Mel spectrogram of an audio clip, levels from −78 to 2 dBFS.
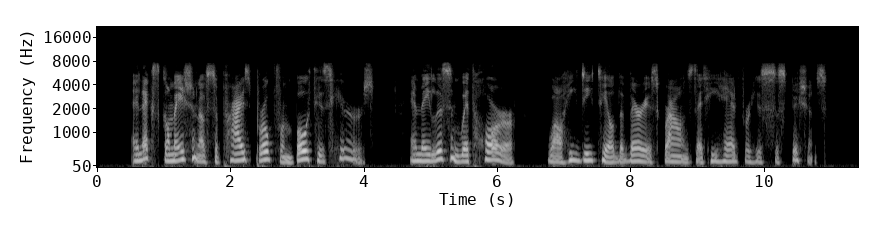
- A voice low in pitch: No, medium, 185 Hz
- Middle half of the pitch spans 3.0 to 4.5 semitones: No, average, 5.2 semitones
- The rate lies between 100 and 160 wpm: Yes, slow, 135 wpm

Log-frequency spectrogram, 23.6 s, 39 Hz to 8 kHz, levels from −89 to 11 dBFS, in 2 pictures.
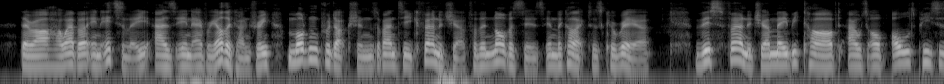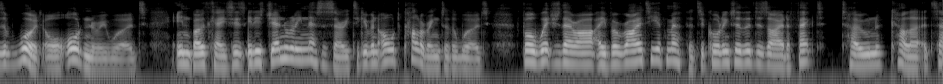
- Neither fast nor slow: Yes, average, 170 wpm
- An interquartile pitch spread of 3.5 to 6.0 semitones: Yes, average, 4.8 semitones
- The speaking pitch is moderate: No, low, 130 Hz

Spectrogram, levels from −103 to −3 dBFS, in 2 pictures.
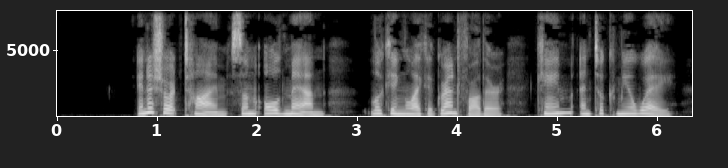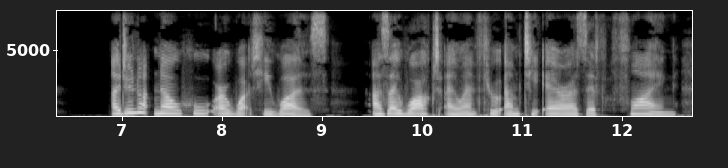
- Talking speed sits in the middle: Yes, average, 185 wpm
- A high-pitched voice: Yes, high, 215 Hz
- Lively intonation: No, average, 4.0 semitones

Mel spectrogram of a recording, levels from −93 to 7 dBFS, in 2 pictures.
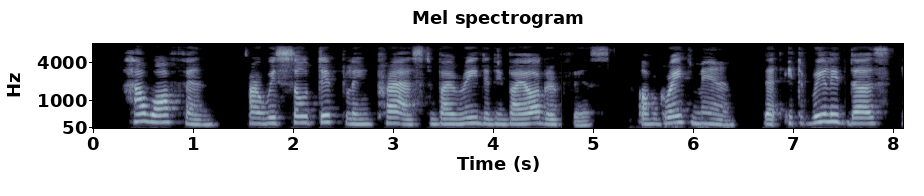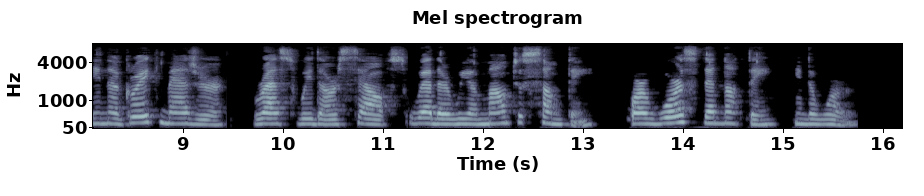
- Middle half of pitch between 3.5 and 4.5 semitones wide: No, average, 2.8 semitones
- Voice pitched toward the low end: No, medium, 185 Hz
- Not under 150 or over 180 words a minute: No, slow, 135 wpm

